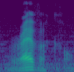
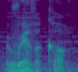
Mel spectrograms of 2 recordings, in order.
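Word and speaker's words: Revachol: He pronounces Revocol with a hard K, unlike other people. Serious question time. This man is no innocent. No one is. I like to pronounce it the hard way. The old way. The Vespertine way.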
